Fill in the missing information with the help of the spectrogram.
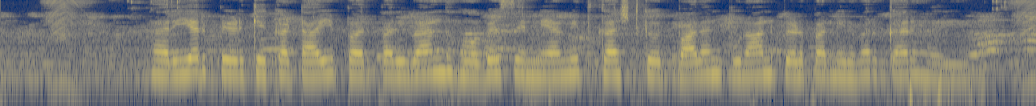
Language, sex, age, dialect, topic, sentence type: Magahi, female, 25-30, Central/Standard, banking, statement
